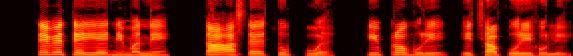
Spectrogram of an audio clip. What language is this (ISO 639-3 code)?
kfx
